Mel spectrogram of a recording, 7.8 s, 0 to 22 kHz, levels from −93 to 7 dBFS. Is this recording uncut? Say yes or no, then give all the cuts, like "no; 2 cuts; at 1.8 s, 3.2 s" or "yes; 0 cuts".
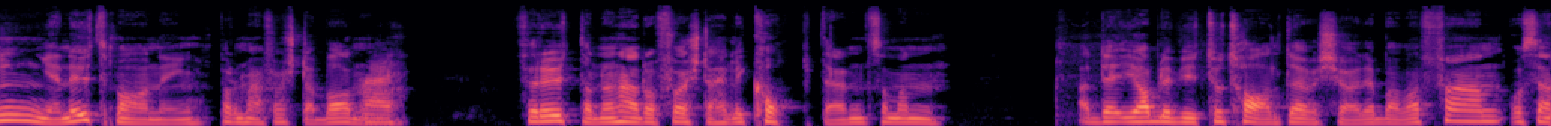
yes; 0 cuts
